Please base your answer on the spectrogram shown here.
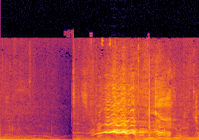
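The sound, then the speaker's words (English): A horse at an outdoor event neighs in a loud whinny that swells and wavers before trailing off, set against a steady low background rumble, with people's voices faintly around it. “This is after the event. The children are allowed to stroke the horses.”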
